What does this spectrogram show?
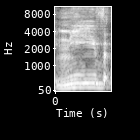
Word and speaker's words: Niamh: I'd suggest you try pronouncing these traditional Irish names. That would be Niamh, Siobhan, and Kiva.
